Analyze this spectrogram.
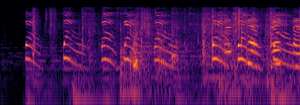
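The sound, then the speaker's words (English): Cartoon puppy yipping and whimpering, a puppy shaped from a blob creature's body in an animated scene, giving many quick, high, chirpy yelps in an uneven run. “As the child cries, Blobby uses a chunk of himself to form a Blobby puppy.”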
